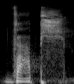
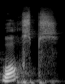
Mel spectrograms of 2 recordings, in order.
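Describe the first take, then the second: First: The word begins with a V sound. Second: The word begins with a W sound. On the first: The speaker calls it wrong. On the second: The speaker calls it right.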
